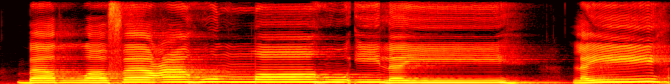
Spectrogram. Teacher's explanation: cara membacanya dipanjangkan lamnya dua harakat saja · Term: Mad Thobi'i muqaddar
